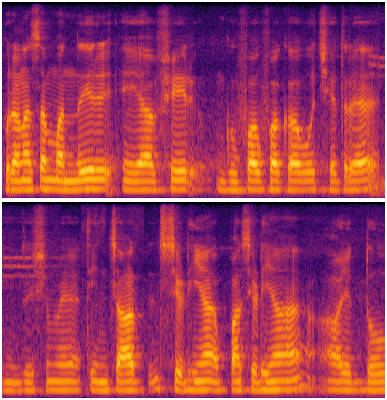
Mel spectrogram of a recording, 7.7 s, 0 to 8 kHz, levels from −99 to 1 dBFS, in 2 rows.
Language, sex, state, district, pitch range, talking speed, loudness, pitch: Hindi, male, Bihar, Gaya, 130-135 Hz, 150 wpm, -18 LUFS, 130 Hz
